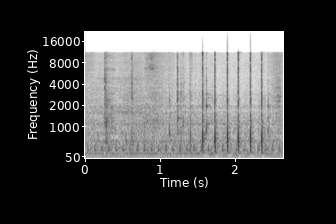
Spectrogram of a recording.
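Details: VAZ 21124, 1.6 16-valve engine: cold-start dull knock from the right, timing-belt side, about six or seven a second over idle, fading as it warms; sometimes at 1500 rpm in first gear, stopping with throttle.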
